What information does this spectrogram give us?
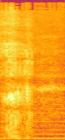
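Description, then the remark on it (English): A person imitates a short, rough snore with their voice, a single throaty snort lasting under half a second, followed by quiet room hum. “Let's shut your eyes and let's do a little snoring together, okay?”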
